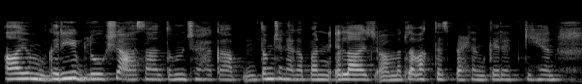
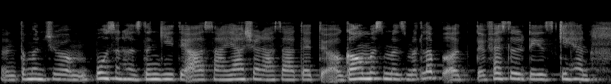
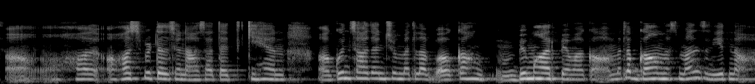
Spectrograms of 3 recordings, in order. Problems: none marked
